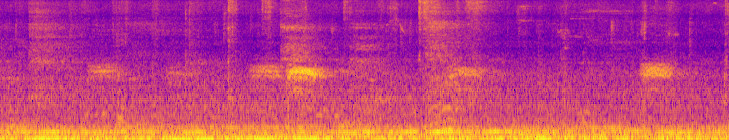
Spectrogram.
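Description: Crows cawing: several short caws a second or two apart, over a steady low hum.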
